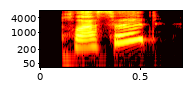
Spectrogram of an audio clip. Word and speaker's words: placid: this topic is Placid Placid with the S sound the Soft C we use Placid to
